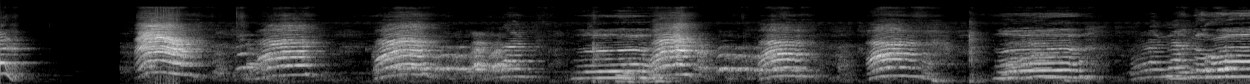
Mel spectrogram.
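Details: Agitated indoor cat producing a rapid series of short, arched, whiny meows and wails, roughly one every second, after a brief silence at the start.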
